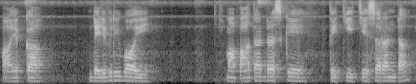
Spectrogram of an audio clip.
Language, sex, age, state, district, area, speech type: Telugu, male, 18-30, Andhra Pradesh, East Godavari, urban, spontaneous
